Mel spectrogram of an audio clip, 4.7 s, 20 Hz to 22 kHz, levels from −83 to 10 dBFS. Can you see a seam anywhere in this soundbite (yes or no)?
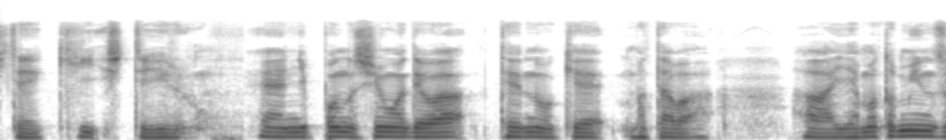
yes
